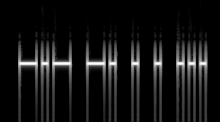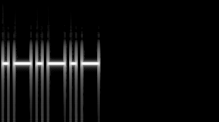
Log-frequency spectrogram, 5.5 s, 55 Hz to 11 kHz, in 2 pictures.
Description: Morse code, heard as a keyed tone, about 17 wpm, 700 Hz. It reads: KNEES.
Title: A Sound Of Thunder 17wpm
